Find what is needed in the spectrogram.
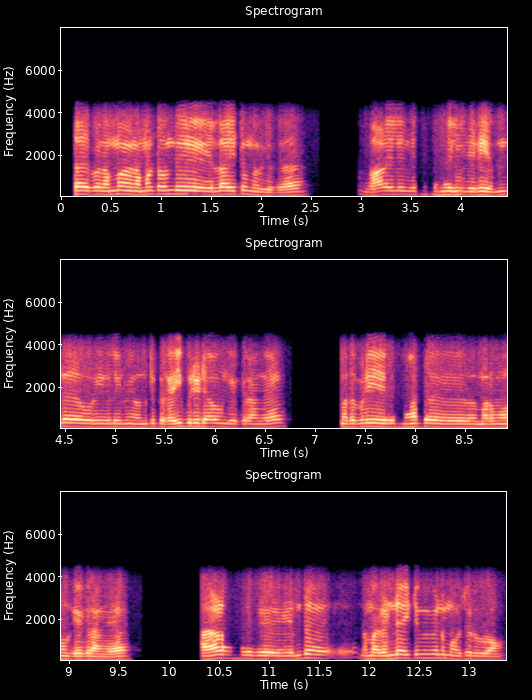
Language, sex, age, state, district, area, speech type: Tamil, male, 30-45, Tamil Nadu, Theni, rural, conversation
